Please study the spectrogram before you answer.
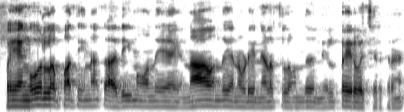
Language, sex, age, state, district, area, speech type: Tamil, male, 60+, Tamil Nadu, Krishnagiri, rural, spontaneous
